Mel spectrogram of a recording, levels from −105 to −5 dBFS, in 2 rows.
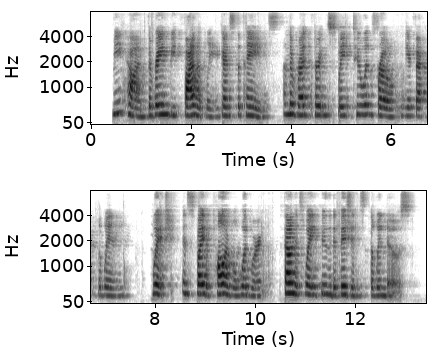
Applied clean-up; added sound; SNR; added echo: neural mask model DeepFilterNet 3.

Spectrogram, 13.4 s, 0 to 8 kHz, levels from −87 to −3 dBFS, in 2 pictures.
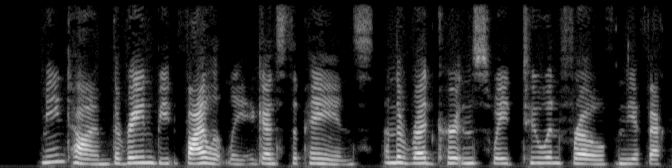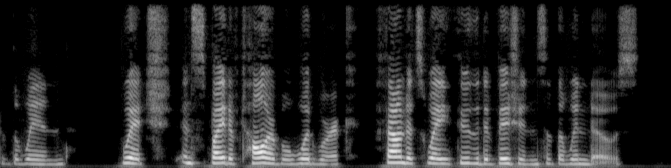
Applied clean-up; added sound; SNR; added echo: none; none; none; none.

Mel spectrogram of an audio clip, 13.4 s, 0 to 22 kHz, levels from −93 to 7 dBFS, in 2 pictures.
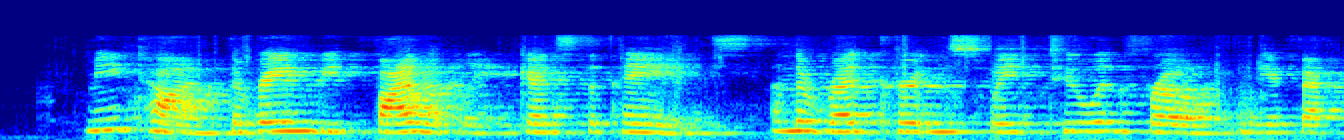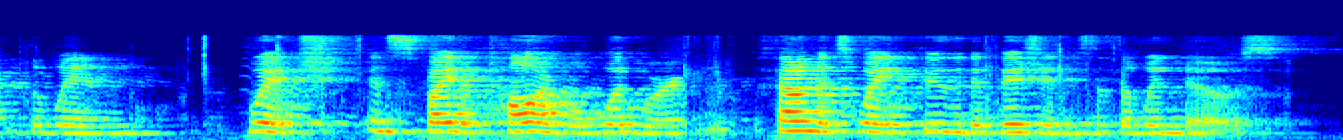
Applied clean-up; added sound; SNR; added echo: neural separator model SepFormer DNS4.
